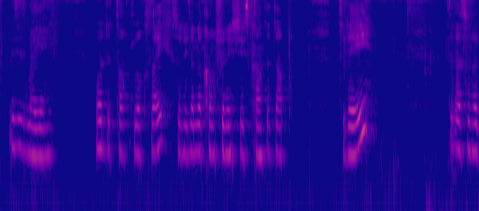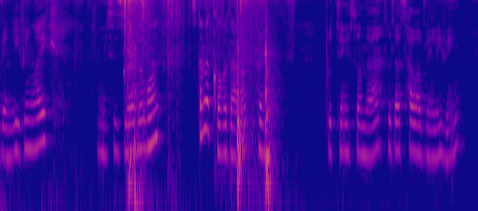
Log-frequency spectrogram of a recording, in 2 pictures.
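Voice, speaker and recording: A soft-spoken woman at medium pitch talks at a moderate pace with fairly even intonation, big swings in loudness and long, frequent pauses. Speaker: home vlogger. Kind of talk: casual vlog. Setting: at home.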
